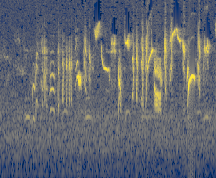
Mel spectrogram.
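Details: Garden warbler (Silvia borin) in full song, recorded close from beneath its bush: a quiet start building into a fast, continuous warble of sweet whistles, slurs and chatters.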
